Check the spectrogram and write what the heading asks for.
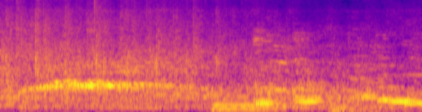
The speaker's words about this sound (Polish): Przywitajcie ich gromkimi brawami.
